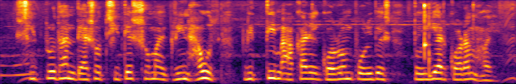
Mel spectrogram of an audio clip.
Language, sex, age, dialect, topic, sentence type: Bengali, female, 25-30, Rajbangshi, agriculture, statement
